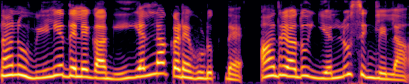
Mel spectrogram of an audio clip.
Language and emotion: Kannada, sad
